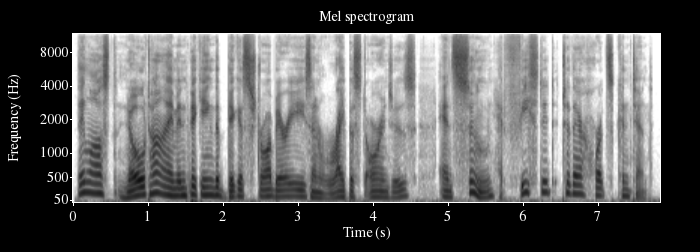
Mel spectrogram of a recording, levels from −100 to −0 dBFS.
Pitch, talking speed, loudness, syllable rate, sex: 135 Hz, 155 wpm, -18 LUFS, 4.0 syllables/s, male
